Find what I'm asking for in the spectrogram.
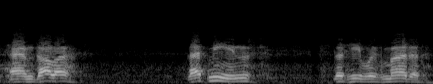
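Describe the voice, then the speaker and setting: A man's voice: medium pitch, takes it slowly, natural voice. An actor playing an anxious, fussy insurance man in a 1960s radio drama, agitated, repeating himself and cutting in. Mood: shaken. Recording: dull noisy old radio recording.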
